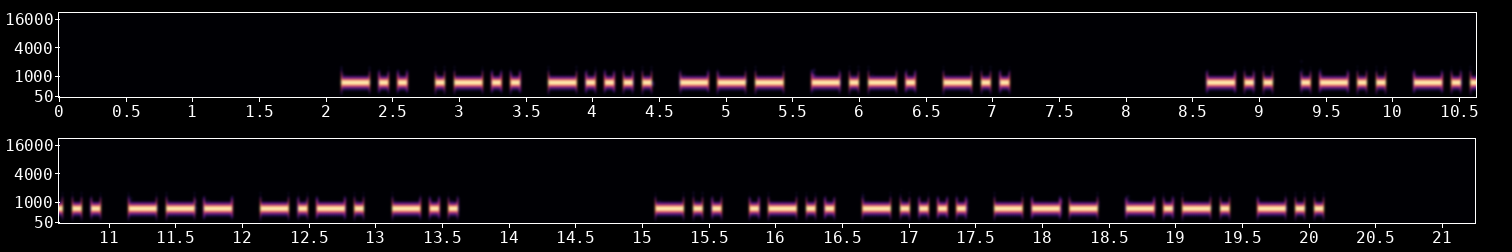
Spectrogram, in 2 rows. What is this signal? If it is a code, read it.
Morse code, heard as a keyed tone, about 17 wpm, 700 Hz. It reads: DL6OCD DL6OCD DL6OCD
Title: DXCC-100 Call Signs - 6 Characters - Repeated 3x - 17wpm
